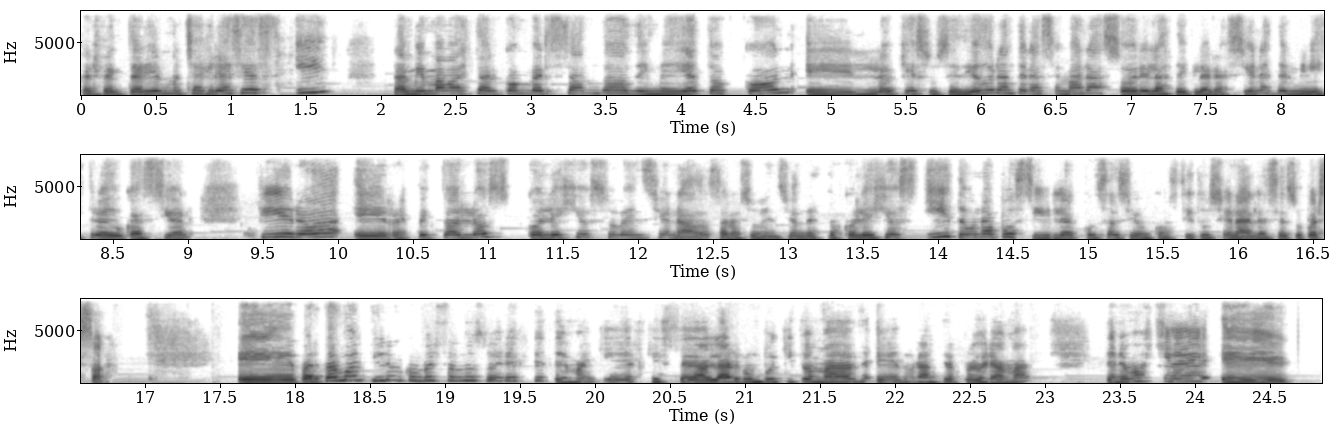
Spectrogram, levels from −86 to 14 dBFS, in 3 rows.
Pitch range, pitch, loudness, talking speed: 225-285 Hz, 250 Hz, -19 LUFS, 175 wpm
